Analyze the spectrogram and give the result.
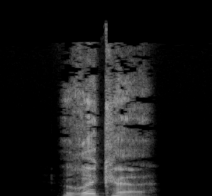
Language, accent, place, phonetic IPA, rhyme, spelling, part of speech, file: German, Germany, Berlin, [ˈʁʏkə], -ʏkə, rücke, verb, De-rücke.ogg
- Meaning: inflection of rücken: 1. first-person singular present 2. first/third-person singular subjunctive I 3. singular imperative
